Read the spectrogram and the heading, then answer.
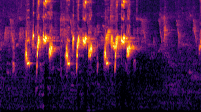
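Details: Morning practice song of a red-whiskered bulbul with a twisting voice; a two-second run of loud, looping whistled notes, then a quieter tail of faint chirps.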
